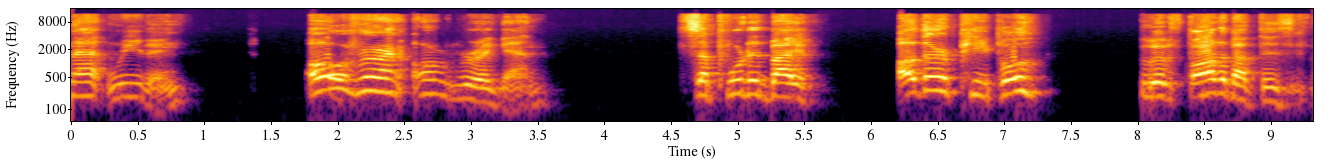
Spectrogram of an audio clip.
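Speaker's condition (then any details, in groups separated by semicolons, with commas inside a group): Cerebral palsy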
